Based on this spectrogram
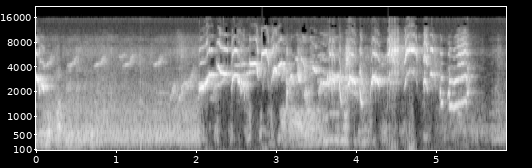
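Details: Oriental magpie-robin song played to coax untrained kacer into singing: a row of short, evenly spaced high notes, then a rich, fast, varied outpouring of slurred whistles and chattering phrases that fades out at the end.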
